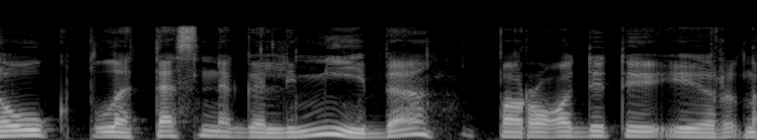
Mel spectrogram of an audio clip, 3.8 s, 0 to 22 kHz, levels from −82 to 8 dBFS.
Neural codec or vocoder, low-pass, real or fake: none; 9.9 kHz; real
